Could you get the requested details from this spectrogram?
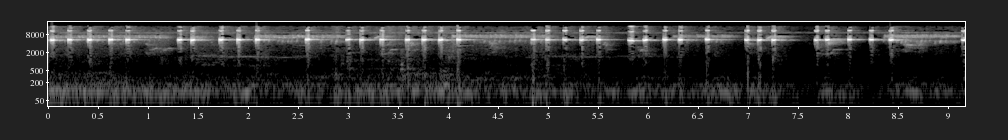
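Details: Lively hummingbird song for luring birds and prompting silent birds to sing: clusters of rapid, needle-thin high chips in groups of four to eight, with occasional faint buzzy notes between bursts and quiet low hum behind.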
